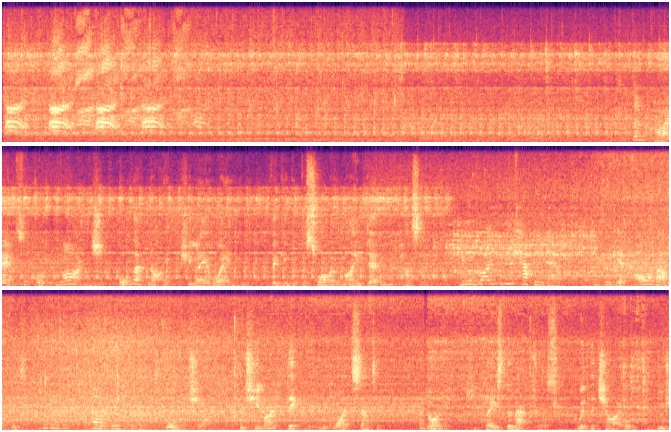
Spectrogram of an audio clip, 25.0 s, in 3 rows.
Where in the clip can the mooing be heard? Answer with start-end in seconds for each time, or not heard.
not heard.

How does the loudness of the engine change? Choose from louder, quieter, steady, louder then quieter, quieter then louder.
steady.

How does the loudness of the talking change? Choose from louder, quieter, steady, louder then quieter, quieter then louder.
steady.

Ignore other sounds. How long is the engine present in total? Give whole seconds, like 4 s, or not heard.
25 s.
